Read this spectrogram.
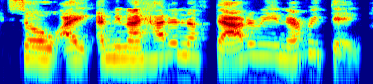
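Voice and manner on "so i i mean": normal talking voice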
